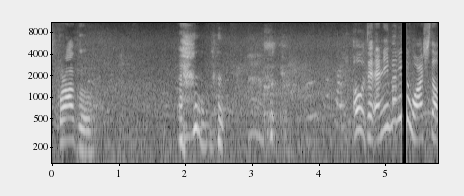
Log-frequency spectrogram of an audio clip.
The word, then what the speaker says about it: Grogu: It's pronounced Grogu.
